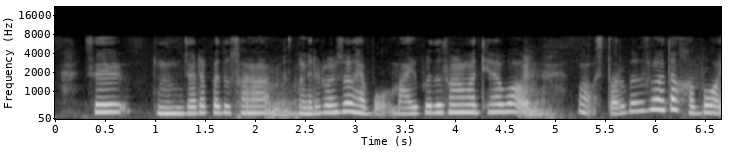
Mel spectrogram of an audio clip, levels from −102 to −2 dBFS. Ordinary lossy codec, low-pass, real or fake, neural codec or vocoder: none; 7.2 kHz; fake; codec, 16 kHz, 2 kbps, FunCodec, trained on LibriTTS, 25 frames a second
